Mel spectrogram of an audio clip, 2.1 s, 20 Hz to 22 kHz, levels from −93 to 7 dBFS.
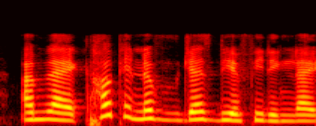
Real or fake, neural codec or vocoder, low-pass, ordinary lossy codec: fake; codec, 24 kHz, 0.9 kbps, WavTokenizer, small release; 7.2 kHz; none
